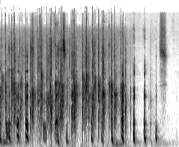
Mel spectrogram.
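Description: A short burst of enthusiastic applause from a small group, dense rapid clapping that fills the moment, then thins to a few scattered claps before fading out.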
